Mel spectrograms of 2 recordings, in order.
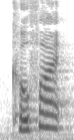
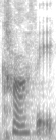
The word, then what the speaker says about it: Ko-fi: now I have my Co fight my coffee I said Co fight but I'm pretty sure it's pronounced coffee because it's okay anyway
